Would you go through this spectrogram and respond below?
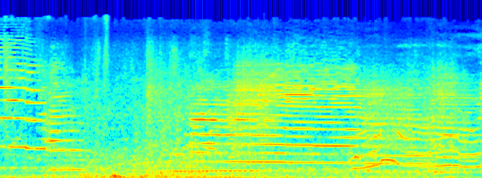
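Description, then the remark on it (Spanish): A door at the Mamón restaurant creaks in long, groaning tones that bend and waver in pitch, loud and steady throughout, sounding like the roar or call of a dinosaur. “Y una puerta que era exactamente el sonido de un dinosaurio.”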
